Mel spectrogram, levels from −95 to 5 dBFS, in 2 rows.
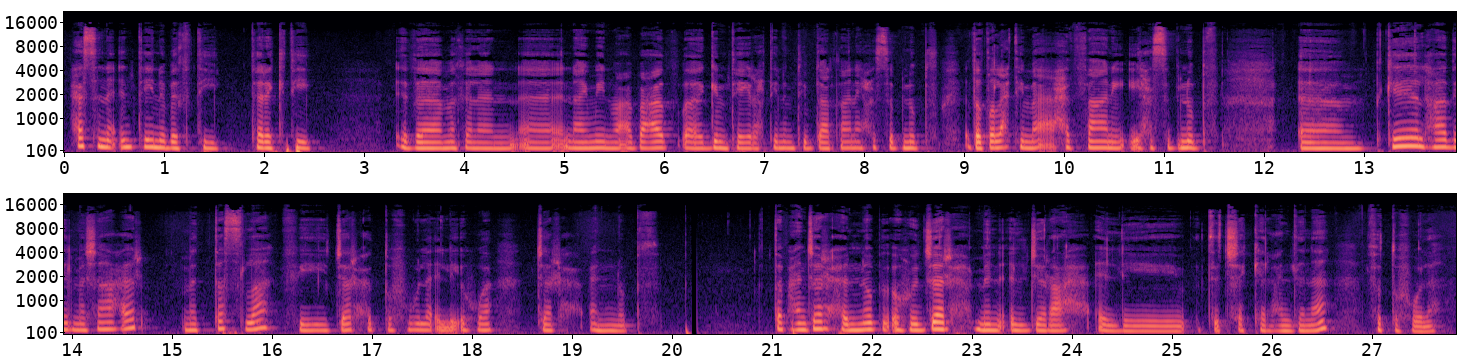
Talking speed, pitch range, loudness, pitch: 100 wpm, 160-185 Hz, -25 LUFS, 170 Hz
